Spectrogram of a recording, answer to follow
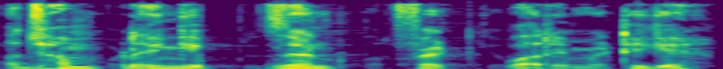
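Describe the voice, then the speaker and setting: A man teaching an English grammar lesson, explaining patiently and repeatedly checking that listeners follow, with slow drawn-out example sentences. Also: fairly high pitch, lively intonation, darkish tone. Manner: patient, repetitive explaining, often checking "right?". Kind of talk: classroom-style grammar lesson. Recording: slightly dull lo-fi recording.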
